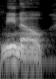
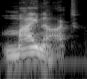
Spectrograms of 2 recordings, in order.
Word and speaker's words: Minot: obviously a french name so it would be pronounced mino and they all looked at me blankly and then someone mentioned minot oh that's how it's pronounced okay of course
